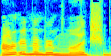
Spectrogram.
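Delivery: usual speaking voice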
